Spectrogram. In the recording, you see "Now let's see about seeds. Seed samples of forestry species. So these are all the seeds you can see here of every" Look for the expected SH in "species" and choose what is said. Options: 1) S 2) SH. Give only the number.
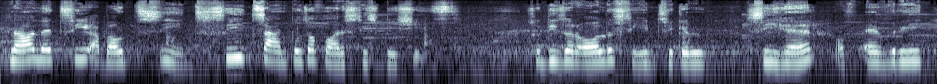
2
